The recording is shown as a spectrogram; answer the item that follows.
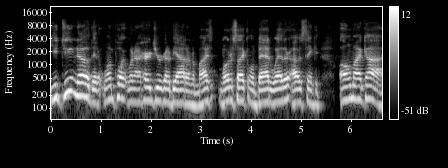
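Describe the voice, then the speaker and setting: A man speaks in a plain, everyday voice at a moderate pace, his fairly high pitch moving with ordinary variation. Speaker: podcast host. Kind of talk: casual interview chat.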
